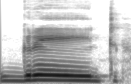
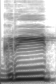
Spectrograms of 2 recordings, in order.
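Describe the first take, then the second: First: The vowel is a long drawn ay sound. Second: The vowel is a long ee sound. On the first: The speaker calls it right. "थोड़ा खींच कर ... ए करके pronounce कर रहे हैं" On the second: The speaker calls it wrong. "अब इसको ग्रीट नहीं पढ़ रहे"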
